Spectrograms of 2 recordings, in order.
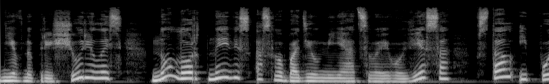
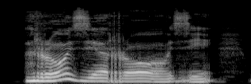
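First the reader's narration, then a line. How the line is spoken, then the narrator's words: Purring laugh. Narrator (Russian): урчаще рассмеялся этот невозможный тип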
